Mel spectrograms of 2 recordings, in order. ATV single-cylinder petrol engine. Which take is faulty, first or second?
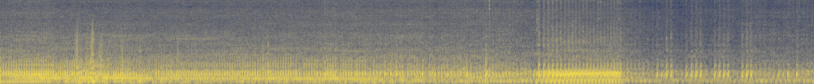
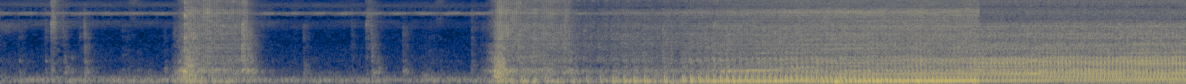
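second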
